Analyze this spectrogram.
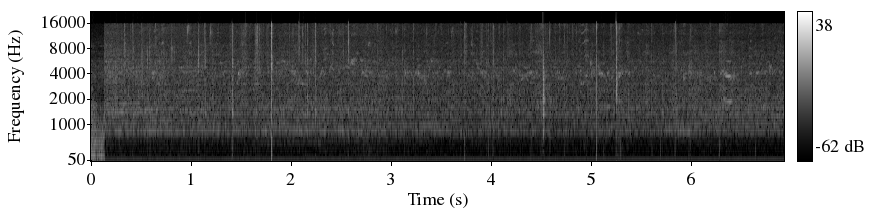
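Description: Faint scratching with a handful of sharp little clicks: metal tweezers picking and scraping at glue along the edge of a JBL Clip+ speaker's plastic driver housing.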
